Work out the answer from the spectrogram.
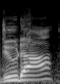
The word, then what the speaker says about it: Duda: a small youtube channel my last name is pronounced duda so as you can see from the shirt it's zippity's garage so thank zippity doodah so zippity's garage is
